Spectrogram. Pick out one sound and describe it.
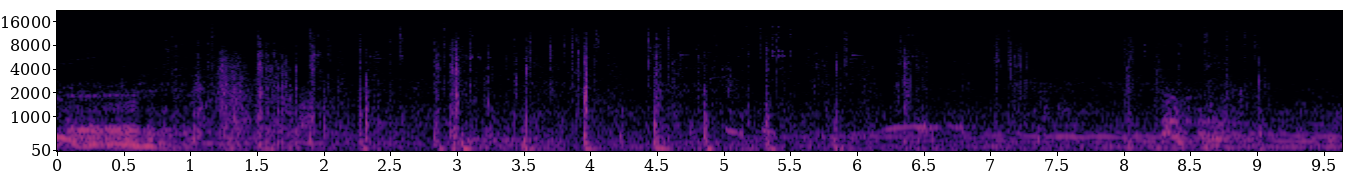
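Footsteps creep softly across a wooden floor.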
